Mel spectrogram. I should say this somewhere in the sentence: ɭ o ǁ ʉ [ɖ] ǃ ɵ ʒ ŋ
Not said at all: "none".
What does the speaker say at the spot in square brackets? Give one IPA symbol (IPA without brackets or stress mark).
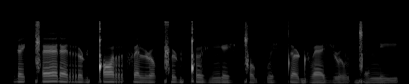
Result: ɖ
